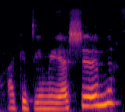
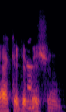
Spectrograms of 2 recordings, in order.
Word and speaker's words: academician: others a national academic academiation is that how do you pronounce that it's the academician sir great that uh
